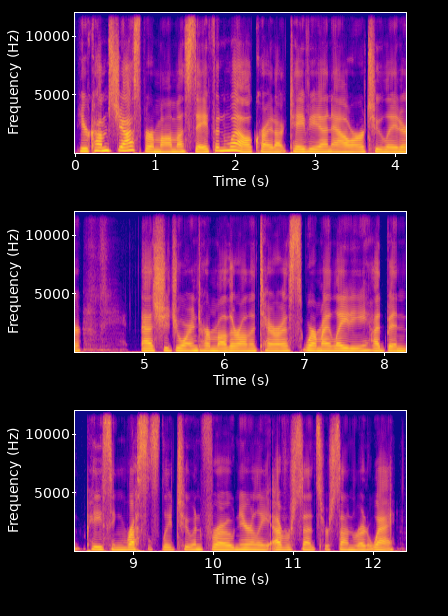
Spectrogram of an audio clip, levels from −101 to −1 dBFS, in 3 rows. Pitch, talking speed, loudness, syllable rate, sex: 200 Hz, 190 wpm, -17 LUFS, 5.3 syllables/s, female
